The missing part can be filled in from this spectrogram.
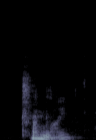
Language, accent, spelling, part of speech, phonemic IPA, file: English, Southern England, tramline, noun / verb, /ˈtɹæmlaɪn/, LL-Q1860 (eng)-tramline.wav
- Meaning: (noun) 1. The rails that a tram runs on 2. Either of the two pairs of sidelines marked on a tennis court which mark the outside of the singles and doubles playing areas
